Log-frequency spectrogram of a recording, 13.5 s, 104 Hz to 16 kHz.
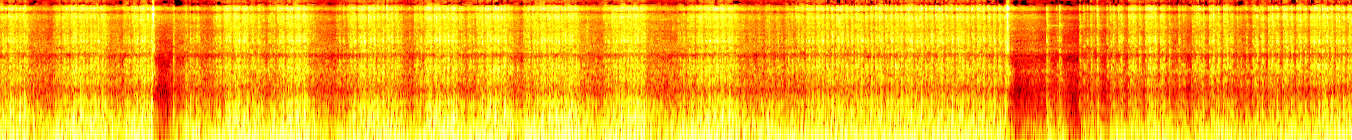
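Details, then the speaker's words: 1969 Mustang, sat 15 years, new solenoid and voltage regulator: rough, uneven rumble with sudden stumbles where power drops out; definite miss, spitting back through carb, owner suspects timing slightly off, plans new plugs and wires. "I think timing may be off a little bit the reason you're spitting back but it still has a definite Miss"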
